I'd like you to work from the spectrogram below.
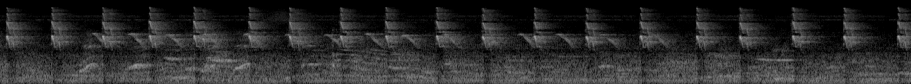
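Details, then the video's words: Chipmunk in a coconut tree in India repeating high, clipped chip notes about twice a second, each falling in pitch, with a faint low background murmur. "Chipmunk making sounds"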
